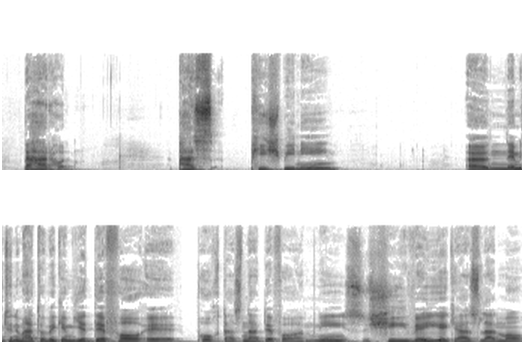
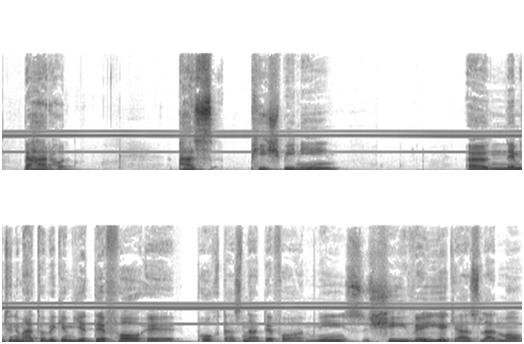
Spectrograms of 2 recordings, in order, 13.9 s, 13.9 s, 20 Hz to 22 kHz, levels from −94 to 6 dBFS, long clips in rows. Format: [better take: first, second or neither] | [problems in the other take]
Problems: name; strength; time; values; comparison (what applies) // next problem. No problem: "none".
first | high-pitched whine; noticeable; throughout; 4.5 kHz, 15 dB below the speech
